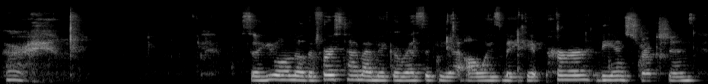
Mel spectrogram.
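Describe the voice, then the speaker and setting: A middle-aged woman with a slightly raspy voice, chatting casually to viewers while she cooks in her home kitchen. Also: mid-range voice, little pitch movement, normal speed, darkish tone. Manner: chatty, talks to viewers as y'all. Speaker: cooking livestream host. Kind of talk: casual live cooking chat with viewers. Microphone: fixed camera at counter. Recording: echoey kitchen with clear background noise.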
